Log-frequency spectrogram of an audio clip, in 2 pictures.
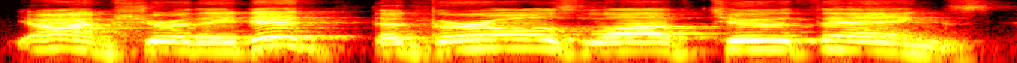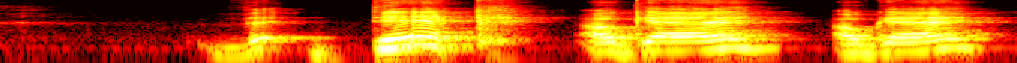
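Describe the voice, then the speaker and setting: A man's voice: high-pitched, takes it slowly, pushed and bright. Crude, blunt man in his forties. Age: 40s. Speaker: livestream host. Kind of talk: casual livestream chat reading viewer comments. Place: apartment.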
